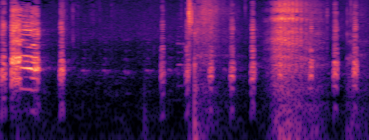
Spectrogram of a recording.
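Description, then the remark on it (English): Chickens cluck in a scattered series of short, sharp calls, opening with a loud squawk and later a noisy flurry, with no one talking. “What the cluck are you talking about?”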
